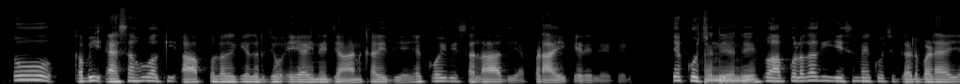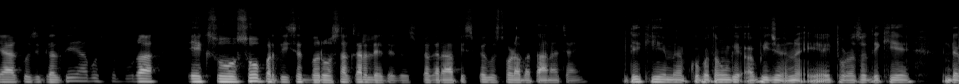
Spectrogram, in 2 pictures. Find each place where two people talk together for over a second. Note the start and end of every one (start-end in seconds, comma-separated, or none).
none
